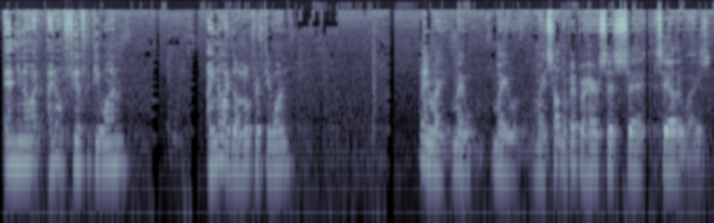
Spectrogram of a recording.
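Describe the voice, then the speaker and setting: A man's voice: fairly high pitch, fairly even intonation, measured pace, long pauses, a little mellow, a little hiss or hum. A man in his fifties hosting a live stream, telling a long dirty joke in loose, profane casual talk, often laughing and adding "bro" and "right?". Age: 50s. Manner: laughs often between lines.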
